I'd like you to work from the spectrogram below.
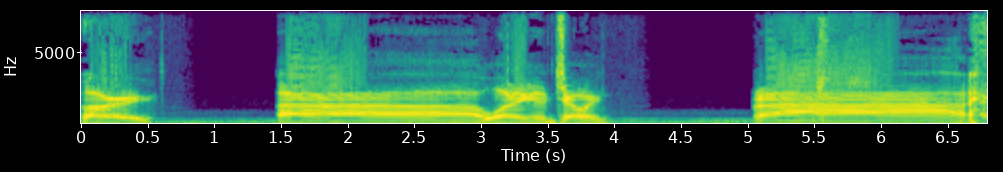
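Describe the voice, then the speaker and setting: A man shouts in a gruff, put-on character voice at a medium pitch. Clear background noise can be heard. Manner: shouting.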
